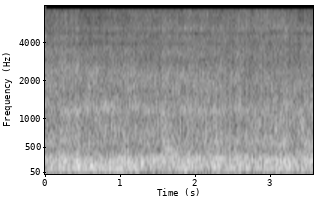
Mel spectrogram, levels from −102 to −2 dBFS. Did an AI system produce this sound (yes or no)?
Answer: yes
